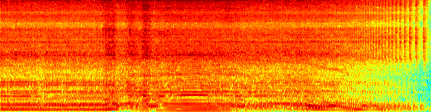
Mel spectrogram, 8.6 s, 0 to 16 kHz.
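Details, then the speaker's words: Pit bike with Lifan 110cc engine after carburetor adjustment, still not perfect: rough single revs whose pitch sags only slowly instead of dropping to idle; damaged throttle sticking open holding revs, carburetor still needs tweaking. "This throttle's jacked up, so it kind of sticks. So I don't know if you've noticed that RPM's kicked up. It kind of stayed there, even though I got off the throttle."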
